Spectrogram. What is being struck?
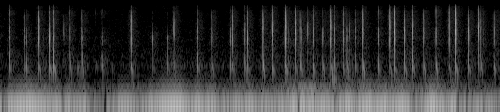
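Smartphone glass screen.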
